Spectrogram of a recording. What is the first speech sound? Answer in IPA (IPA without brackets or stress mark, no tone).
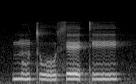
m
